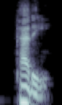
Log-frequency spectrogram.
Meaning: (proper noun) An Irish nickname for Patrick; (noun) An Irish person
- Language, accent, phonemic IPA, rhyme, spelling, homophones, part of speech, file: English, Australia, /ˈpædi/, -ædi, Paddy, paddy, proper noun / noun, En-au-Paddy.ogg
